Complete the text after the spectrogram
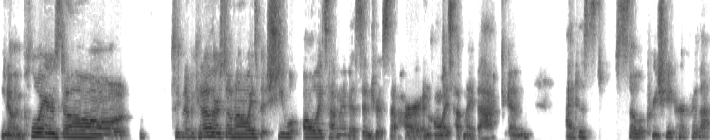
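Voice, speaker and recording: A woman with a plain, everyday voice and a General American accent speaks at a fairly quick pace, medium in pitch with ordinary pitch variation. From US, Denver, Colorado. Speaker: therapist. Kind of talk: casual interview chat.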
